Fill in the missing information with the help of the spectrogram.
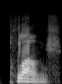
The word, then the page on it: plunge: American English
